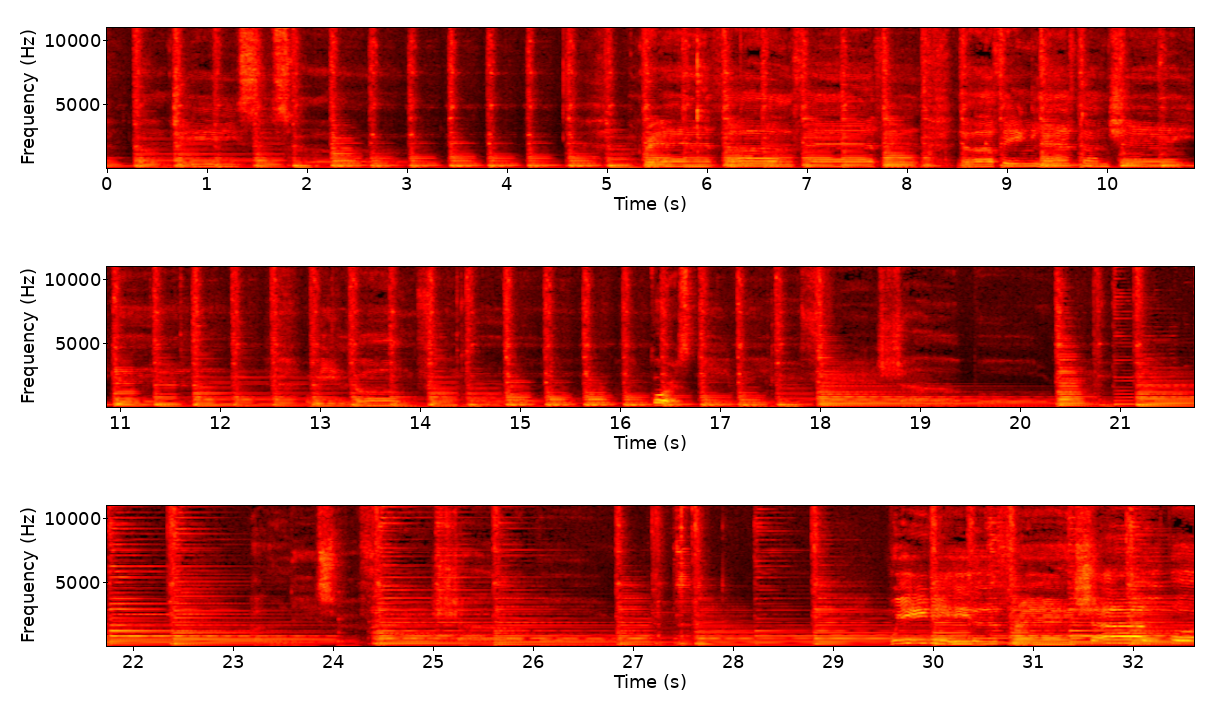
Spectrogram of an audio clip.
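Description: Steel-string acoustic guitar with a capo on the first fret, strummed in chords through a worship song's pre-chorus into its chorus, with a man singing along. About eighteen seconds in the quick strumming gives way to a few chords left to ring, then the strumming picks up again near the end.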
